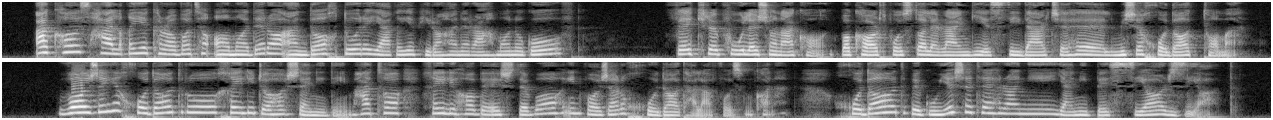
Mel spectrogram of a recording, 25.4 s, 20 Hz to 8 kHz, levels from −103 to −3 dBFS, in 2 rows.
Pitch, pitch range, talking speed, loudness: 210 Hz, 190-260 Hz, 120 wpm, -16 LUFS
